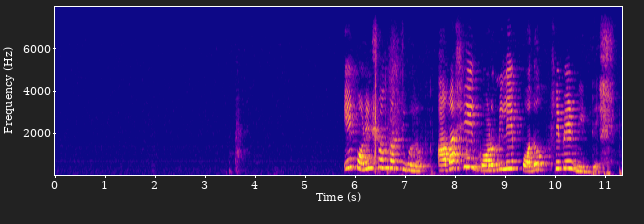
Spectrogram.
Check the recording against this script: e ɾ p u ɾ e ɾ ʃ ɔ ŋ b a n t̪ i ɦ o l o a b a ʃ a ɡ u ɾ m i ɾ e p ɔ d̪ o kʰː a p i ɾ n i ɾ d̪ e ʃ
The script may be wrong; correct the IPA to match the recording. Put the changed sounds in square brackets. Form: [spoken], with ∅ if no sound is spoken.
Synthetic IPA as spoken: e ɾ p [ɔ] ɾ e ɾ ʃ ɔ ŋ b a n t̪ i ɦ o l o a b a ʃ [e] ɡ [ɔ] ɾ m i [l] e p ɔ d̪ o kʰː [e] p [e] ɾ n i ɾ d̪ e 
